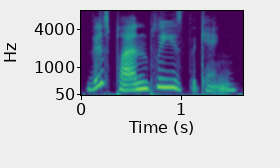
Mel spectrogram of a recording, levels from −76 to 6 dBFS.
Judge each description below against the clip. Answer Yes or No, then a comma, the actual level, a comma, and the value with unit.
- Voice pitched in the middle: No, high, 240 Hz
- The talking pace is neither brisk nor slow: Yes, average, 185 wpm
